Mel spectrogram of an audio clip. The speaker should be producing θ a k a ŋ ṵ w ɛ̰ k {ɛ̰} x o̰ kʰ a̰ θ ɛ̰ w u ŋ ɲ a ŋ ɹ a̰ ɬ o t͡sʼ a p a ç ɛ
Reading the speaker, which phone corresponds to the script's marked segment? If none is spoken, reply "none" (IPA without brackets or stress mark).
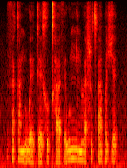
ɛ̰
